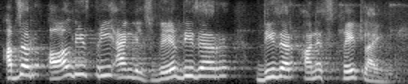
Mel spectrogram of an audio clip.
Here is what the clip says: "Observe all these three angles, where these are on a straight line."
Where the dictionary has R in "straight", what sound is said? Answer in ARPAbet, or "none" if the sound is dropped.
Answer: R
